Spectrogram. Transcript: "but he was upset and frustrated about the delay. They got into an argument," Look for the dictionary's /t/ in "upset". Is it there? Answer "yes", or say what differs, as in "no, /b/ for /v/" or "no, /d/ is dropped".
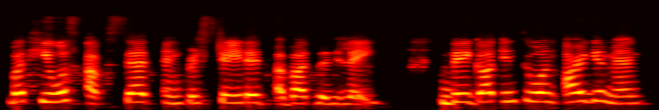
yes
